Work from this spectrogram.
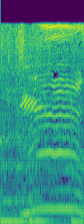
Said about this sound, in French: Les Vacas Locas, mon pote, c'est des vaches folles, évidemment.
